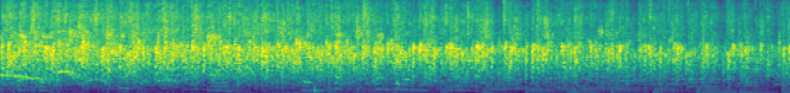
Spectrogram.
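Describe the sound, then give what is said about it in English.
Sustained audience applause for guest Craig Hill on My Seven Wonders with Clive Anderson, a dense steady wash of many hands clapping at even loudness for the full eight seconds, with a faint low murmur beneath. “But anyway, so I wonder if we can give Craig Hill a big round of applause for joining us.”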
